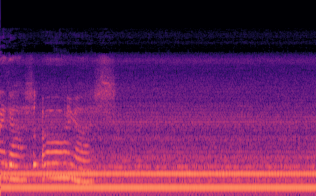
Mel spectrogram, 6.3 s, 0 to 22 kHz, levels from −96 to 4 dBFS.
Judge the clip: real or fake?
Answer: real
